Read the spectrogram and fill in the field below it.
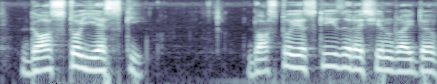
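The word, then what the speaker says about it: Dostoevsky: a chatter box okay doki's characters that's the pronunciation doeski the V is y the wi is silent doeski doeski is a Russian writer philosopher thinker many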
